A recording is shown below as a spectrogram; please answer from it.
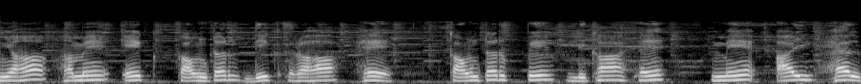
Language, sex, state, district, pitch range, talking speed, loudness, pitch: Hindi, male, Madhya Pradesh, Dhar, 170-205 Hz, 105 wpm, -14 LUFS, 190 Hz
